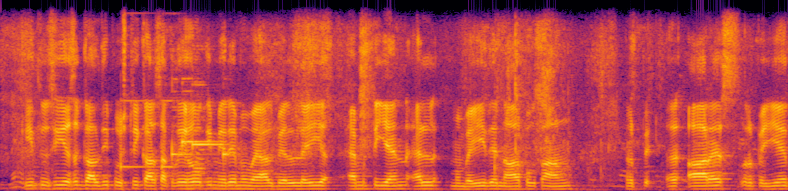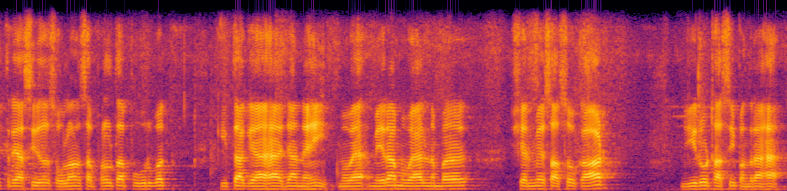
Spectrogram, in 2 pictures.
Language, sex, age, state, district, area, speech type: Punjabi, male, 60+, Punjab, Ludhiana, rural, read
